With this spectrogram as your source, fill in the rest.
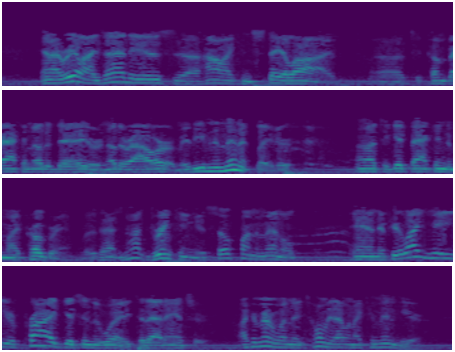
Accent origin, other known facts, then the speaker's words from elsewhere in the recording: Connecticut, United States; I come from Connecticut, little town right outside of New Haven is my little hometown. Brought up in the New England tradition of never admitting that you have a problem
